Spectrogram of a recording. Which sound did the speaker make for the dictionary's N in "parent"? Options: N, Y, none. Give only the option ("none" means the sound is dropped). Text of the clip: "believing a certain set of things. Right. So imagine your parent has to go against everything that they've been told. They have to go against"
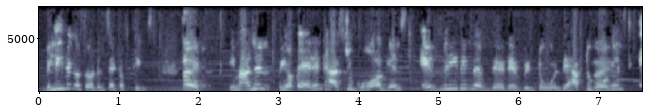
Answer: N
